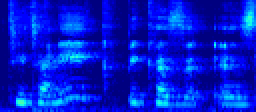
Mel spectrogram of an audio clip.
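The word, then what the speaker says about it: Titanique: on board the Titanic that is why it's pronounced tianic because it is like Selena saying it and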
